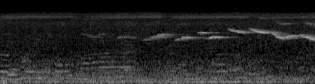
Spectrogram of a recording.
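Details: Chestnut-bellied seed finch in brown plumage competing in the 2014 Maranhão praia clássico song tournament, stage 7, São Domingos do Maranhão, Brazil; after low background chatter, bright slurred whistled notes rise in the second half, each sliding downward.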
